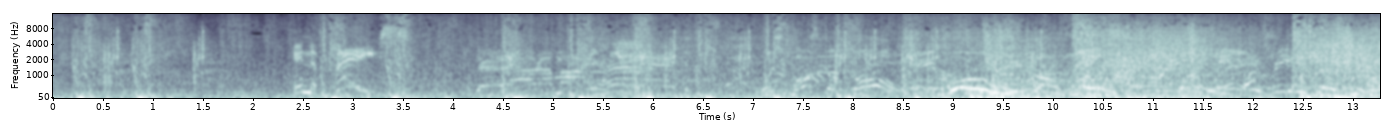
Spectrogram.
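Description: Weapons clash and strike enemies in quick bursts.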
